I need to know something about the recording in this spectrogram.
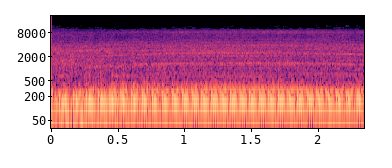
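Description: Kawasaki Vaquero's 1,700 cc V-twin motorcycle engine idling steadily with an even, rapid pulse, just after being started.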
